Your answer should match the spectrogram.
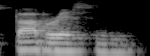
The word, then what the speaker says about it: barbarism: uh modernism yeah uh are not pronounced like I mean there's like a barbarism you have to really pronounce us those with a uh with a schwabena sound between the two consonants barbarism and really pronounce the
